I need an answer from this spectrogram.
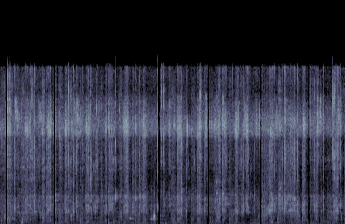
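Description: Close-miked wet chewing and lip smacking of a person eating rice and curry by hand, a steady run of small moist clicks with one sharper click about three seconds in.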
